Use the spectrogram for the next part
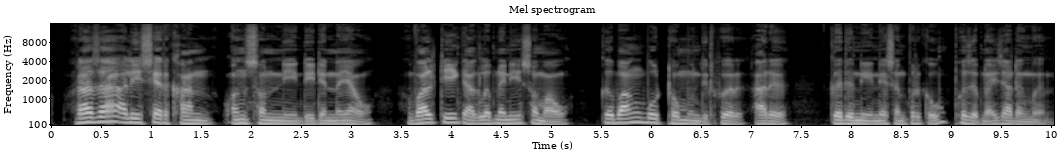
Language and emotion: Bodo, neutral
